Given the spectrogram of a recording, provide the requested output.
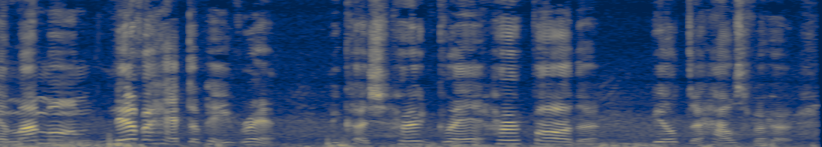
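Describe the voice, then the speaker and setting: An American-accented man speaks at a moderate pace and a high pitch with lively intonation over noticeable background noise. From Gullah Geechee community, US Southeast. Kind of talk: interview answer.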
